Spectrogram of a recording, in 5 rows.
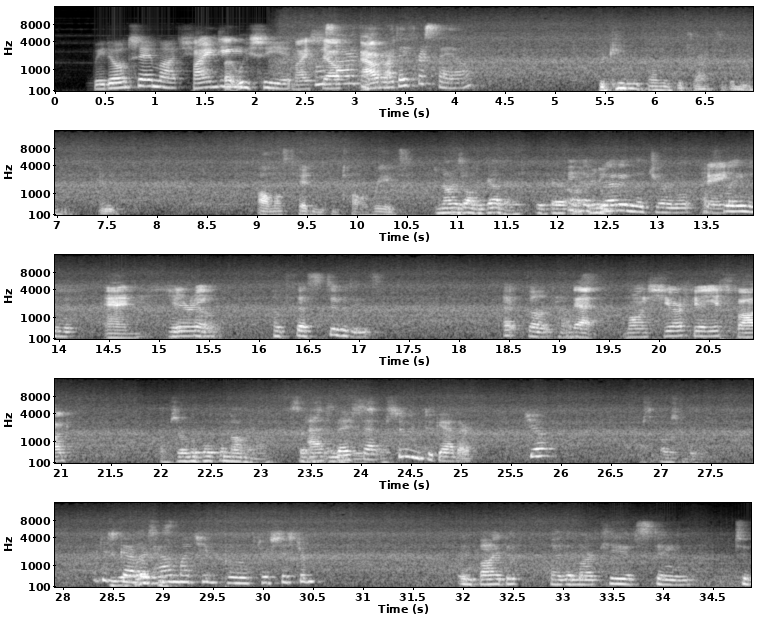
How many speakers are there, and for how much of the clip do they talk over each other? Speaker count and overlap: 7, about 19%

